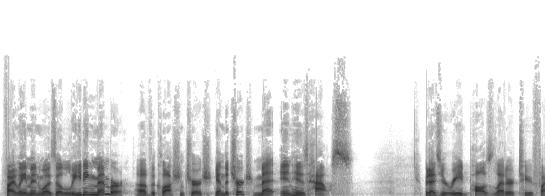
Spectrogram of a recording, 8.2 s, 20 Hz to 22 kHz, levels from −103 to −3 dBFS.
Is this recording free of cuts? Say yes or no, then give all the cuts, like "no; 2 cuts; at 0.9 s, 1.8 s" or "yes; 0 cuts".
yes; 0 cuts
